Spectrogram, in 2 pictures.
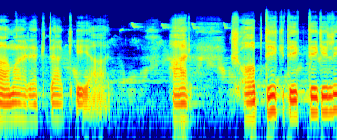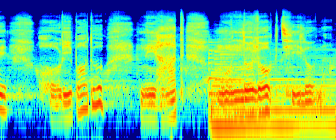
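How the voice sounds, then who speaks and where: Putting on a character voice, a man speaks at a very slow pace in a fairly low pitch with lively intonation. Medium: audio drama. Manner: slow, gentle, measured.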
